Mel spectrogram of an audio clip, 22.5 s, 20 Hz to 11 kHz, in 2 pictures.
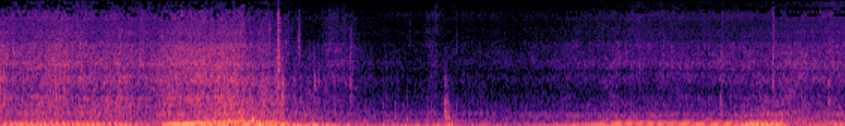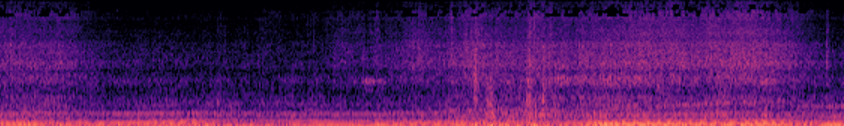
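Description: Toyota FJ Cruiser's 4.0-litre V6 engine heard from inside the cab while crawling along a rutted dirt track, its revs rising and falling several times with the throttle. A louder rush of noise covers the first few seconds, with a quick rise in engine pitch near its end.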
